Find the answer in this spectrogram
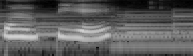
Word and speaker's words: pompier: You must have noticed that in the last word, pompier, I have pronounced a little of M. In the other words, I have pronounced on for OM. But over here, OM is not at the end of the word, so we will give a little M sound in it.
